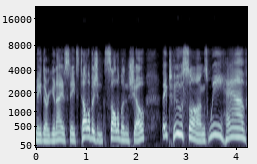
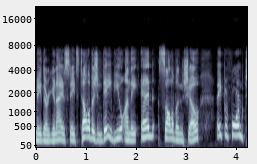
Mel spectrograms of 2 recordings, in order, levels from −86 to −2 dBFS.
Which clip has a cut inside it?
first; 2 cuts; at 1.3 s, 2.6 s

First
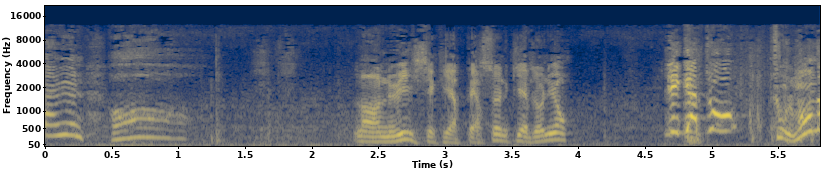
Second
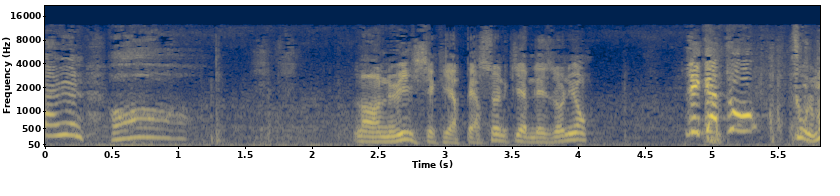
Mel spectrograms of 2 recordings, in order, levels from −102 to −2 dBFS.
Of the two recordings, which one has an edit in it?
first; 1 cut; at 3.6 s

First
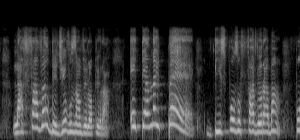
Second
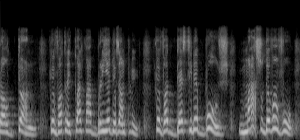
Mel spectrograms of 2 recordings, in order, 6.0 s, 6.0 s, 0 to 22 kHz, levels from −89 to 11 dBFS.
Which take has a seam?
second; 2 cuts; at 1.7 s, 2.3 s

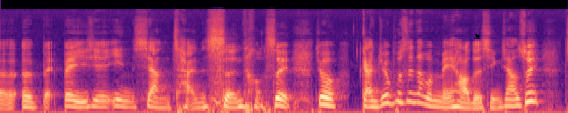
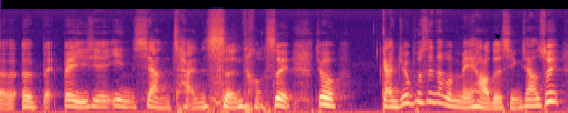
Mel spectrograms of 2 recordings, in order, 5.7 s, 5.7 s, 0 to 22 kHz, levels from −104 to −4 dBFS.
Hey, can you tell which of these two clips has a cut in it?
first; 1 cut; at 3.5 s

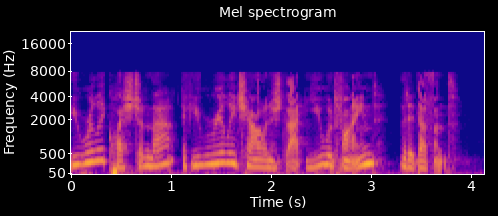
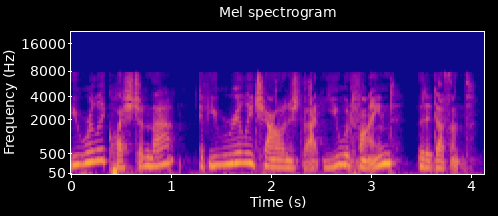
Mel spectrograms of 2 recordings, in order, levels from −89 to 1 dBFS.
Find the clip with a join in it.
first; 1 cut; at 1.1 s

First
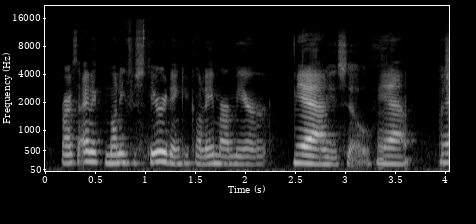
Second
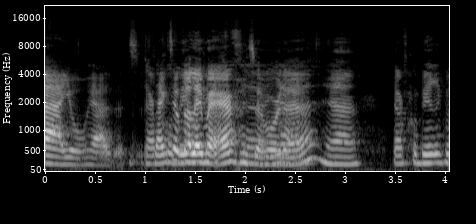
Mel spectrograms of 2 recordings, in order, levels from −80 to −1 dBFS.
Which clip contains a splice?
first; 1 cut; at 2.4 s

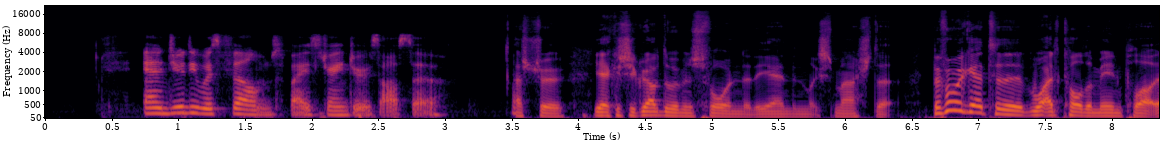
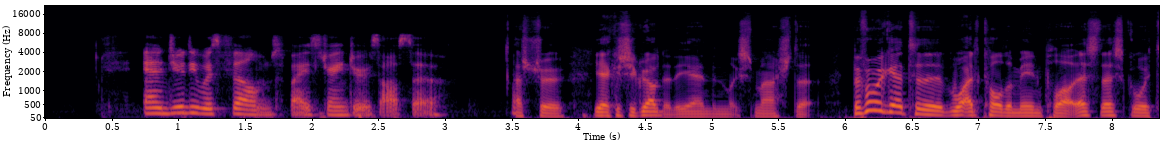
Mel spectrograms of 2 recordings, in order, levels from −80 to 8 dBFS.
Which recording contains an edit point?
second; 1 cut; at 4.6 s

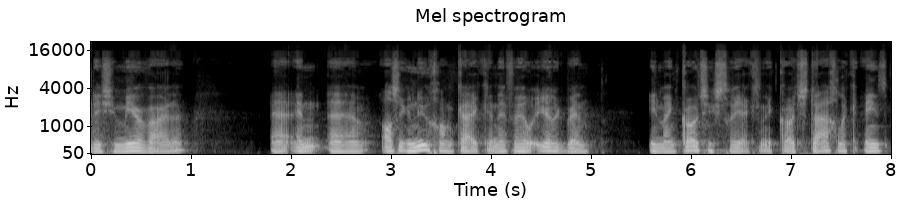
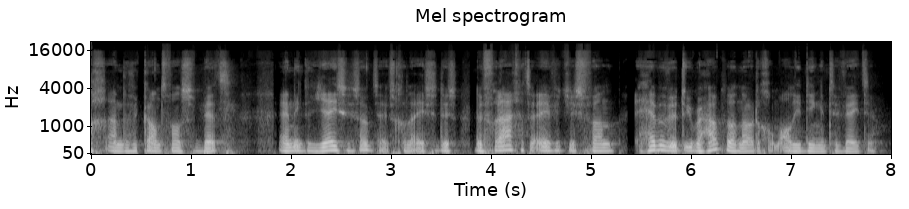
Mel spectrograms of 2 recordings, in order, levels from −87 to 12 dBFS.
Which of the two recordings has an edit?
second; 5 cuts; at 1.8 s, 2.1 s, 2.8 s, 3.8 s, 5.4 s

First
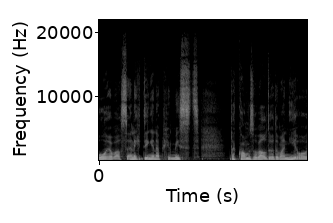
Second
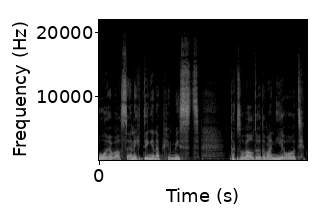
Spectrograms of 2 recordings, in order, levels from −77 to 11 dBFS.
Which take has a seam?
second; 1 cut; at 2.8 s

